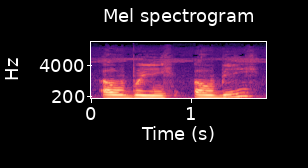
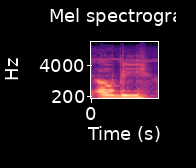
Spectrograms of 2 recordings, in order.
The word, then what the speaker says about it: Oubi: Actually, it's probably Oubi. It's probably Oubi, now that I think about it. Because I is pronounced E in Japanese.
